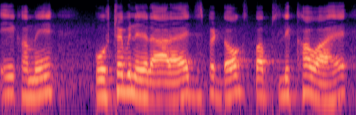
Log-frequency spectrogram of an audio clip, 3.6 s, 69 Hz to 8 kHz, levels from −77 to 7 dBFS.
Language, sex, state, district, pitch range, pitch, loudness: Hindi, male, Uttar Pradesh, Shamli, 155-170 Hz, 160 Hz, -14 LUFS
